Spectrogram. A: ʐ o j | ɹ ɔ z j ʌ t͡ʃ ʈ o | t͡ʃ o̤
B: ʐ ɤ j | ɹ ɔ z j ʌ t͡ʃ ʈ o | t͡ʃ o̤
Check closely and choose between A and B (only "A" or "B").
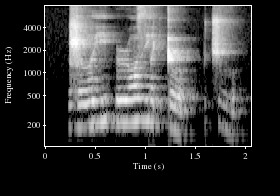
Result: B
